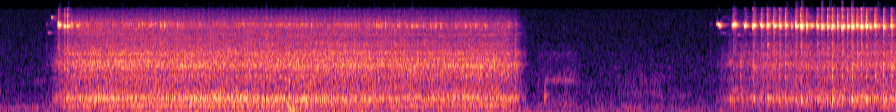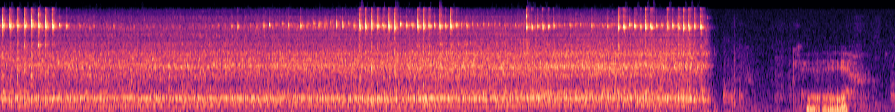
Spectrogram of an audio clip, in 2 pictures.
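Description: A sewing machine stitches fabric strips in two bursts: a steady mechanical whir runs about five seconds, pauses, then resumes louder for roughly nine seconds, held below full speed, with a short faint murmur of talk at the end.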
